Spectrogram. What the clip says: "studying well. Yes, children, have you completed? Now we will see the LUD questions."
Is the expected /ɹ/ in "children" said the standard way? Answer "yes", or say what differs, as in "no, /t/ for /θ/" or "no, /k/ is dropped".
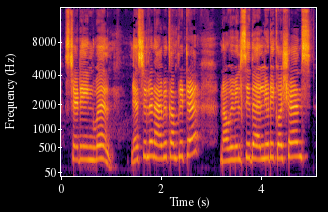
no, /ɹ/ is dropped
